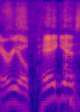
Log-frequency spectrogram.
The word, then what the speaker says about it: Areopagus: Areopagus, saying, by the way, thank you for pronouncing that for me. Yeah, I know. How do you say that? Okay. The Areopagus, the Areopagus.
